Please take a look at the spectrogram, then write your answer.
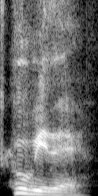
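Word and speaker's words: Koobideh: And not every Kooby day is the same. I'm telling you that right now. What are you calling it? Kooby day.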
